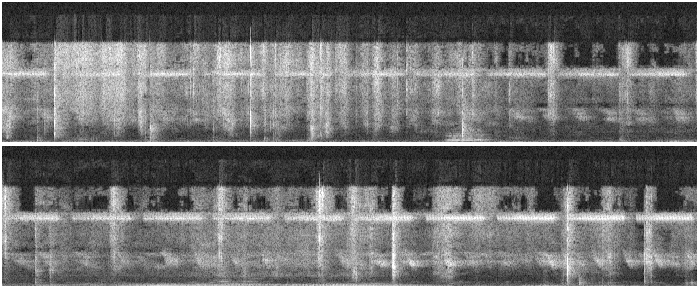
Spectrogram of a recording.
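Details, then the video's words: Tame cows roaming leisurely in a village, giving two low, deep, droning moos in a row, each about a second long, with faint rustling, scattered clicks and light chirping birds in the background. "Sound of cows"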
